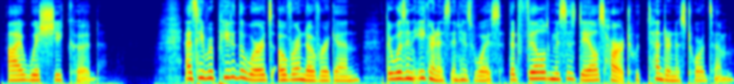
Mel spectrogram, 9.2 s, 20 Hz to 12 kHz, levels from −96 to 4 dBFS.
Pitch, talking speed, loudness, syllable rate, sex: 210 Hz, 190 wpm, -18 LUFS, 5.7 syllables/s, female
